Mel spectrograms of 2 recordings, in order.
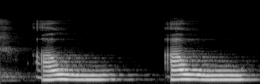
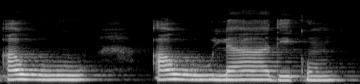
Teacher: لین کو آپ نے بالکل بھی لمبا نہیں کرنا ہوتا لیکن اپنے ہونٹوں کو آپ نے بالکل گول کر لینا ہے. اتنا گول کر لینا ہے کہ آپ پینسل کا سکہ تو گزر سکے لیکن اس میں سے پوری پینسل نہ گزر سکے. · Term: واو لین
